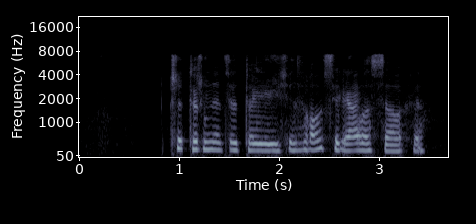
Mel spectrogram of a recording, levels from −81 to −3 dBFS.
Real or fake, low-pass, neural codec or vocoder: fake; 7.2 kHz; codec, 24 kHz, 1.5 kbps, HILCodec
